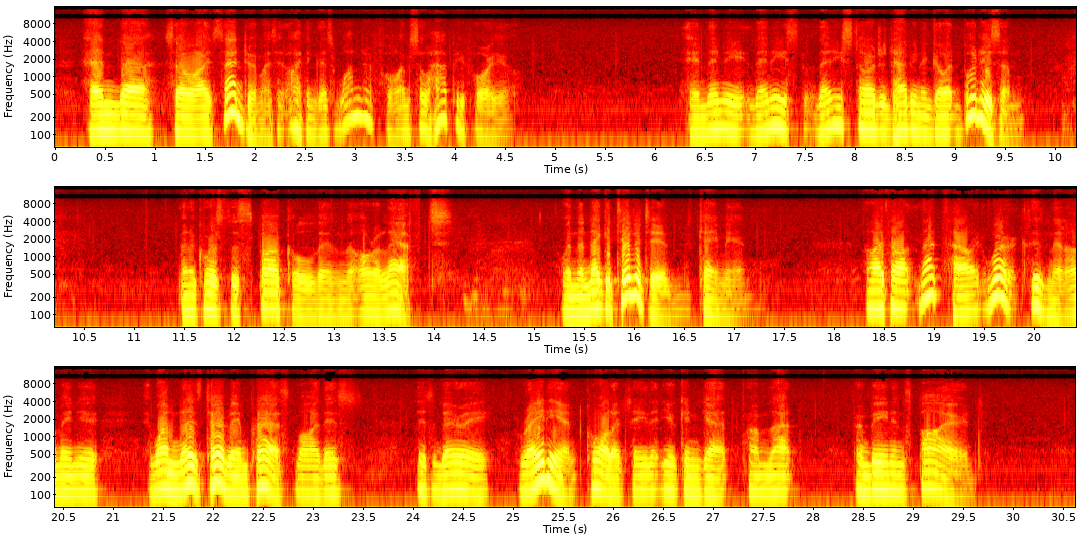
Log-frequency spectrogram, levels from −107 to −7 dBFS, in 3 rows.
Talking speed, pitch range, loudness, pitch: 150 wpm, 90-120 Hz, -27 LUFS, 105 Hz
